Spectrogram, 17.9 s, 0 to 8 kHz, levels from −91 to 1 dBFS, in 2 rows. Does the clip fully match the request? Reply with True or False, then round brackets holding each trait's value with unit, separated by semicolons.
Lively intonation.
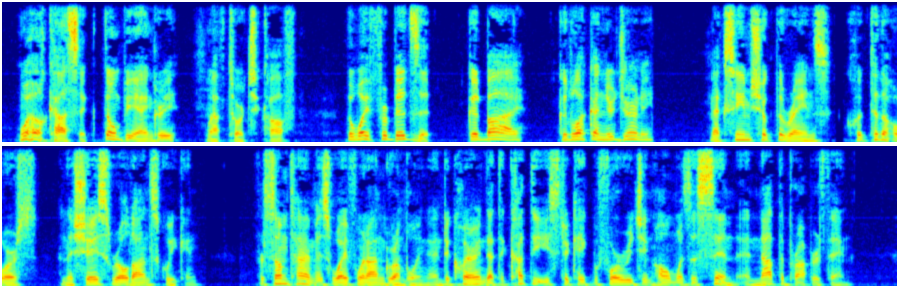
True (5.8 semitones)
